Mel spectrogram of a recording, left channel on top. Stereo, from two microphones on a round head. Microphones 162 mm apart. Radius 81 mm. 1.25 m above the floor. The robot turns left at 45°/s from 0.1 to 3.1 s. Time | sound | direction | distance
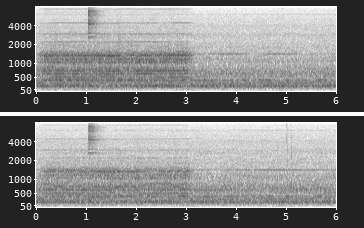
1.0 | cutlery clinking | 35° left (ahead or behind) | 1.4 m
